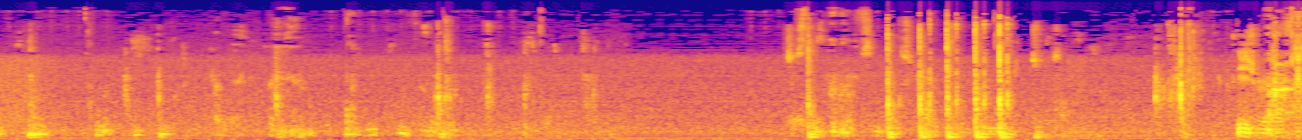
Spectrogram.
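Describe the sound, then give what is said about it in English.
Fast, uneven computer keyboard typing with clustered clicks and short pauses, louder bursts in the second half, with faint room noise underneath and no clear speech. “This is a keyboard issue for those wondering, not an application issue.”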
